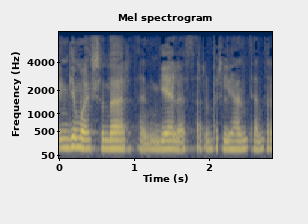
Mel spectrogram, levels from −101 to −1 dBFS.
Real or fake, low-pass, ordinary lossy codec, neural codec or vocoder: real; 7.2 kHz; MP3, 32 kbps; none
